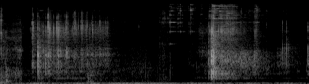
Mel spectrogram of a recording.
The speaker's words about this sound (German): eine Handvoll Tabletten aus ihrer Tasche und lässt sie auf den Tisch prasseln.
